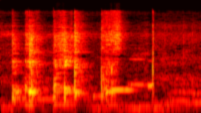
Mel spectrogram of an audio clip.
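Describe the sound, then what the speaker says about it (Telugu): Basmati rice tossed and stirred in a pan for restaurant-style veg fried rice: a run of close metallic scrapes and clinks from a spoon against the pan, irregular and moderately loud, then a sharp tap and quiet. "రైస్ అంతా ఇలా వేసేసుకొని బాగా మిక్స్ చేసేసుకున్నాము"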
